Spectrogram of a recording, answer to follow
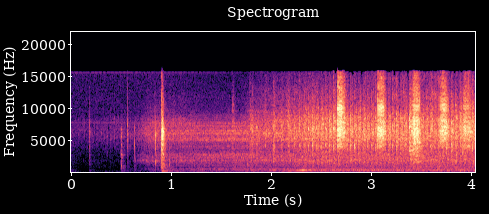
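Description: Film projector switched on with a click about a second in, then its motor and film mechanism running up to speed: a steady hum with a fast mechanical clatter that grows louder.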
